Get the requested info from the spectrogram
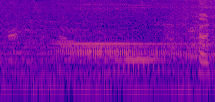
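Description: Low steady rumble of the episode's ambient soundtrack, with faint sustained score tones coming in about half a second in.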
